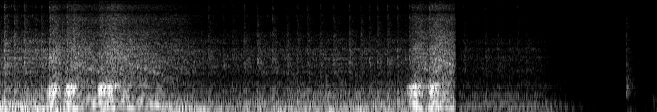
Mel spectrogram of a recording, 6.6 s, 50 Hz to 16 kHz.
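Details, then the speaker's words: Stihl MS 500i chainsaw, 62 hours, restarted after a couple of hours in -22 cold after running well: catches, revs unevenly a few seconds, then abruptly dies; stalls on restart, with pressure and vacuum testing to follow. "It stalled once on us. That's enough for me."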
